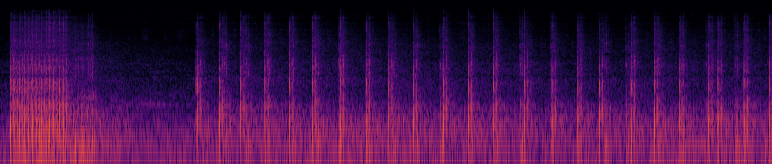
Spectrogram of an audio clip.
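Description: Fireworks display: a loud, dense crackling burst at the very start, then from about two and a half seconds in a rapid string of bangs, about four a second.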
